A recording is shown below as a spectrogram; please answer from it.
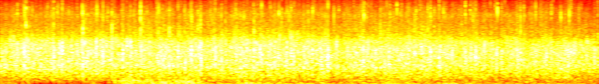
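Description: A concert audience at a Southwest Washington Wind Symphony performance breaks into loud, dense applause that holds steady throughout, many hands clapping at once with no talk over it.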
